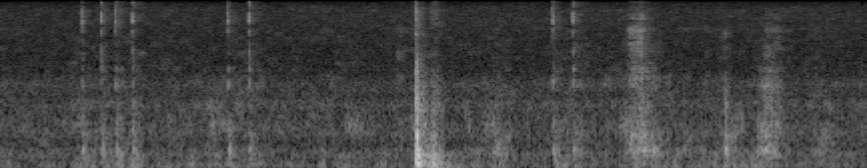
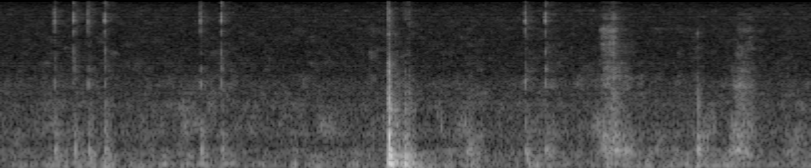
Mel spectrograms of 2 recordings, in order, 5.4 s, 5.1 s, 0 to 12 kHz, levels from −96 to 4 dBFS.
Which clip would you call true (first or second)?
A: first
